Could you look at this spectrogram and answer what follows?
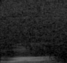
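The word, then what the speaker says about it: བ: This is the letter ba, which, when it occurs as the last syllable of a word, is pronounced wa.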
